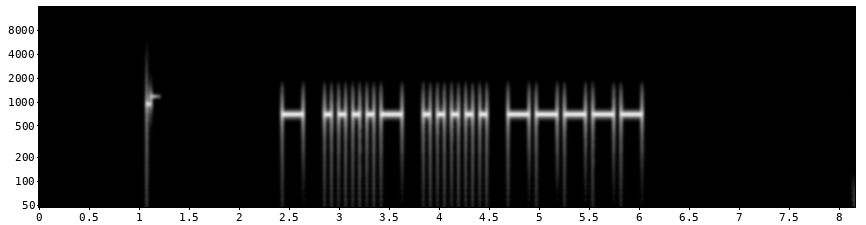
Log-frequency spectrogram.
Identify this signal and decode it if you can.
Morse code, heard as a keyed tone, about 17 wpm, 700 Hz. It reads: T450
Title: Numbers - Contest Style - 4-Digit 17wpm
